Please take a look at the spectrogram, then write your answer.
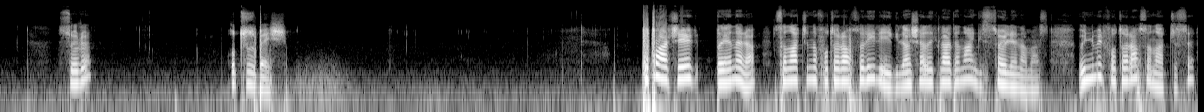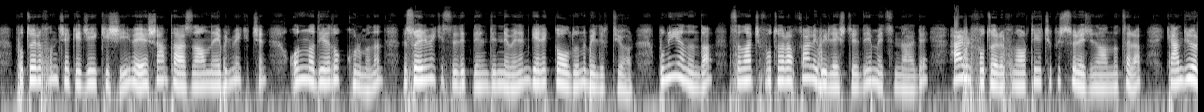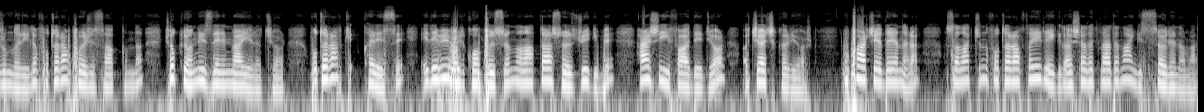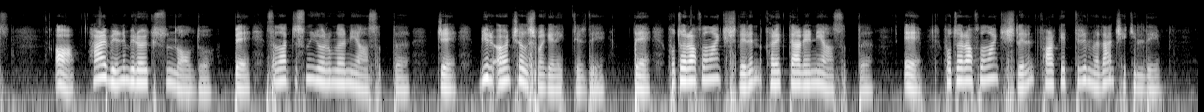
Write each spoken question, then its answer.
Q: Bu parçaya dayanarak sanatçının fotoğrafları ile ilgili aşağıdakilerden hangisi söylenemez?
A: Yanıt Edirne. Fotoğraflanan kişilerin fark ettirilmeden çekildiği.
